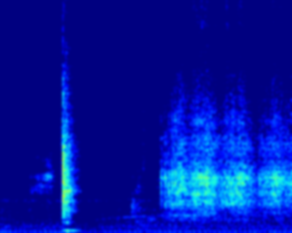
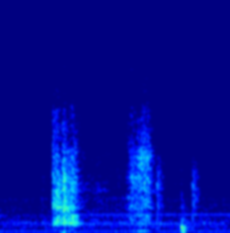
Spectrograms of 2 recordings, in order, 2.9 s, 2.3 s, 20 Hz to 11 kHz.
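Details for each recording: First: PS2 DVD drive whose tray came out and went back in by itself: short clicks then dry, uneven rattling as tray gears engage; owner suspects the cogs. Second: PS2 DVD drive, sold as not reading discs and tray constantly reopening, after cleaning and replacing the drive band: three quiet tray-motor whirs ending in a soft click, tray stays open without pulling back in; normal operation.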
